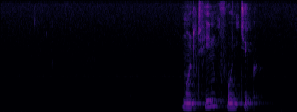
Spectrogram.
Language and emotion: Russian, neutral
